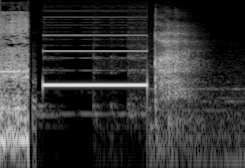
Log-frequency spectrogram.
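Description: A steady, single-pitched electronic bleep about a second long, the kind used to censor a word, starting abruptly after loud clip audio cuts off. A short rush of noise follows it.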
